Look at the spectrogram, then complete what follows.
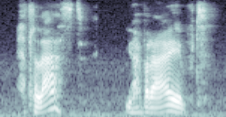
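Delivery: put-on crackly old crone voice. As narrator, voicing the hunched crone's greeting in a crackling crone voice. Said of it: "her voice crackles like dry wheat".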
